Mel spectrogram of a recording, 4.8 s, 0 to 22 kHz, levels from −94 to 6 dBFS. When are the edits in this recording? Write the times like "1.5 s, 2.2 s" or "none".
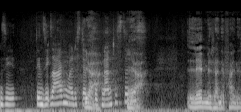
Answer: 1.0 s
